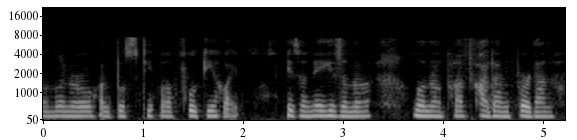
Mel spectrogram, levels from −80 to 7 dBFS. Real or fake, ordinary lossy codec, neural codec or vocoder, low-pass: fake; none; codec, 16 kHz, 1.1 kbps, Voila-Tokenizer; none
